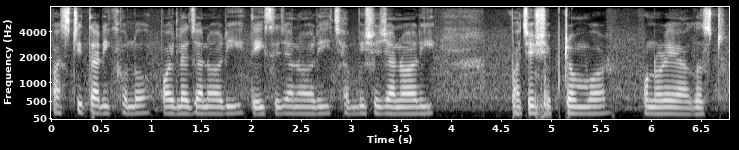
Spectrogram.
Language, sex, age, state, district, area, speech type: Bengali, female, 30-45, West Bengal, Paschim Bardhaman, urban, spontaneous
